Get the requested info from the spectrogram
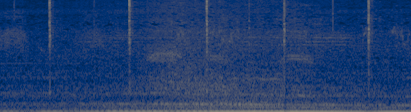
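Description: A motor vehicle passing on the road, its low engine rumble swelling to a peak about halfway through and easing off near the end. Sharp clicks recur about once every second throughout.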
